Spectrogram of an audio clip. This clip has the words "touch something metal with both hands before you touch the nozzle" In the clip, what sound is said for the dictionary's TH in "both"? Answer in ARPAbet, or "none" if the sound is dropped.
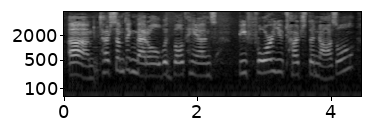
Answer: TH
